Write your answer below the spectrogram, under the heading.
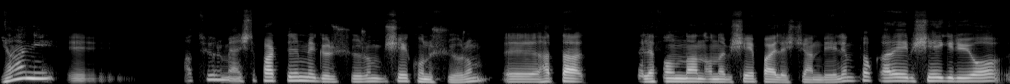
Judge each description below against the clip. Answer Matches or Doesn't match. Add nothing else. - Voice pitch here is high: Doesn't match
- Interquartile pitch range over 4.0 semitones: Matches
